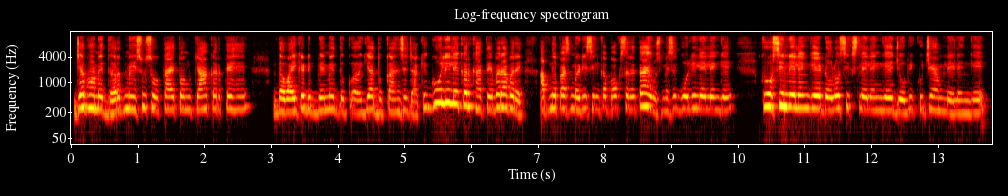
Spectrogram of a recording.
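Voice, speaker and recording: Fairly high-voiced coach with a lilt. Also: female voice, moderate pace, darkish tone. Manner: keeps asking the listeners questions and checking they agree; acts out everyday scenes in quoted speech. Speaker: success coach. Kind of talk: motivational group workshop talk.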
